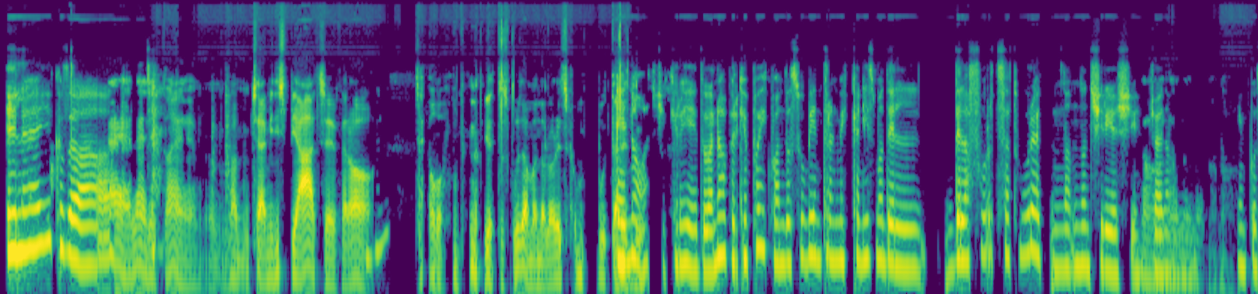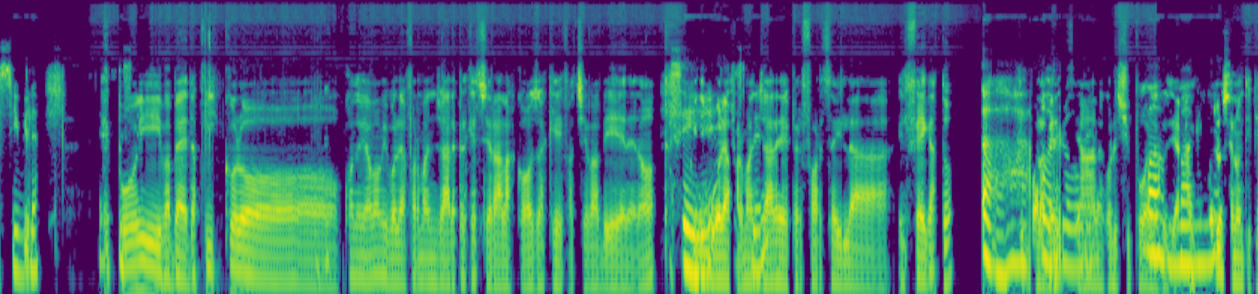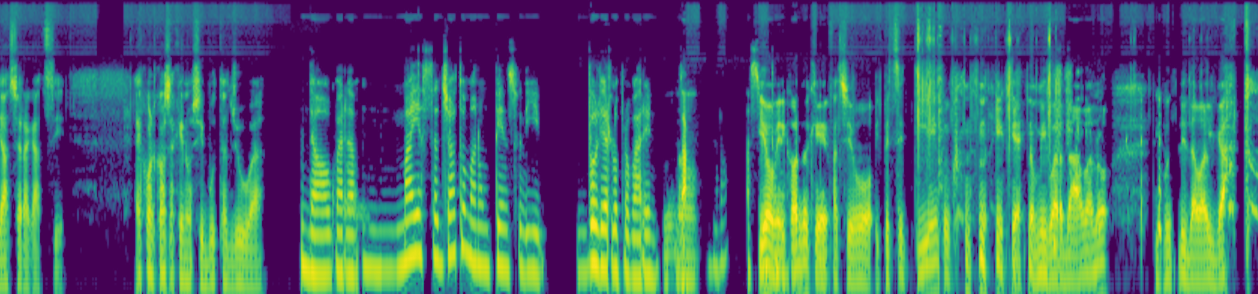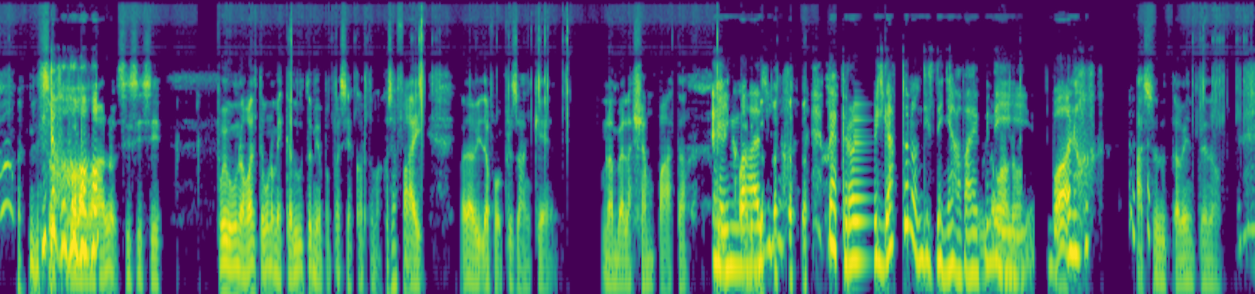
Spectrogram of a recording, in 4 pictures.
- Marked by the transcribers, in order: static; other background noise; "cioè" said as "ceh"; tapping; "cioè" said as "ceh"; "cioè" said as "ceh"; laughing while speaking: "appena"; "cioè" said as "ceh"; distorted speech; drawn out: "piccolo"; "perché" said as "peché"; drawn out: "il"; unintelligible speech; laughing while speaking: "fin quando i miei"; chuckle; laughing while speaking: "gatto"; laughing while speaking: "No"; chuckle; laughing while speaking: "immagino"; chuckle; laughing while speaking: "buono"; chuckle
- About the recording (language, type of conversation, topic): Italian, unstructured, Qual è il peggior piatto che ti abbiano mai servito?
